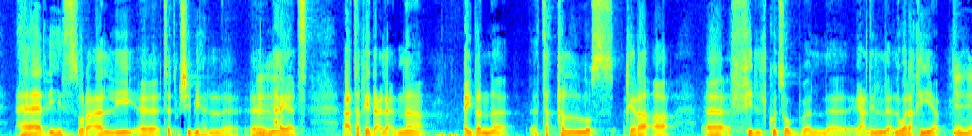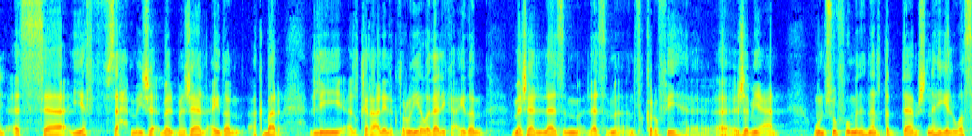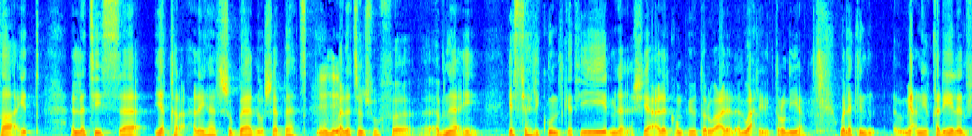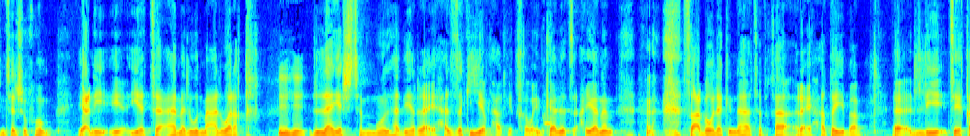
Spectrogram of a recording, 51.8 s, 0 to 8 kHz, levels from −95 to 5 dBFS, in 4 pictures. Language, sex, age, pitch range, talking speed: English, male, 50-69, 100-120 Hz, 90 wpm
